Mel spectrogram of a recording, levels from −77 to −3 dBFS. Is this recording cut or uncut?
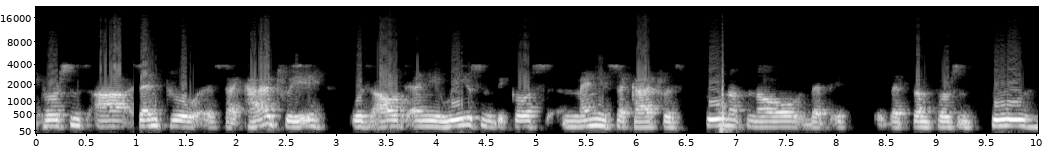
cut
